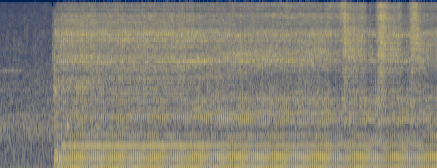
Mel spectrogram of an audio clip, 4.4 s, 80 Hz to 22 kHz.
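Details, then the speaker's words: 2011 Mercedes GL450 airmatic compressor unit switched on via scan tool functional test: kicks in abruptly and holds a steady, even hum with firm buzzing pulse; builds enough air pressure, pump is good. "right here our pump turns on it's creating air pressure so the pump is good okay so the pump is creating enough air pressure"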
